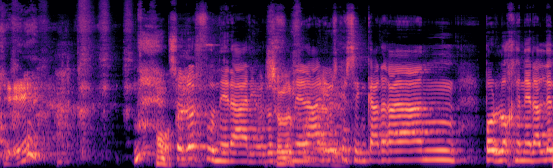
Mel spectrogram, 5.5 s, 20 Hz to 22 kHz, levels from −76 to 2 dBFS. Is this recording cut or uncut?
uncut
